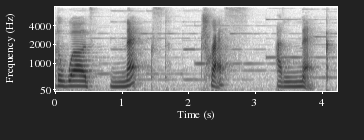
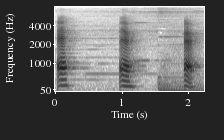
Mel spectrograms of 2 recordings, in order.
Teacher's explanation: they don't rhyme but they all go e e e the vowel sound is the same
